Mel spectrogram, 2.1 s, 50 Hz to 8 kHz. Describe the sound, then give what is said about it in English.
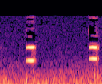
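Touch-tone telephone keypad dialing a number over a phone line: two short, bright dual-tone beeps, about a second apart, over faint line hiss. “Get a happy dial tone. Okay. There we go. Okay. 1-888 VINE 4 NY.”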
